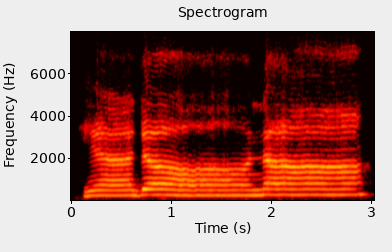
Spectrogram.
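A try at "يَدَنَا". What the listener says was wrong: yadana bukan yadona ya.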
